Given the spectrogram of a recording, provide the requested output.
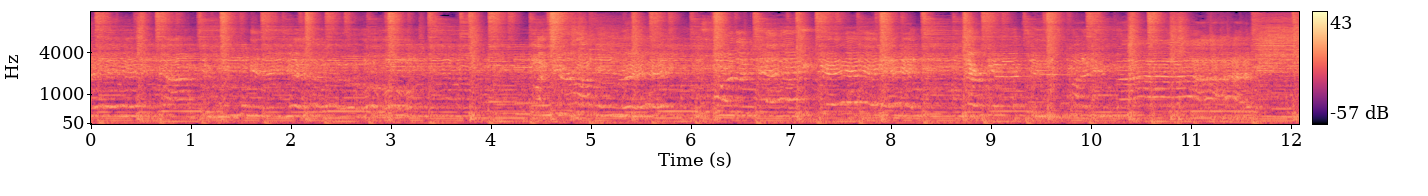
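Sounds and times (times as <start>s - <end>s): bass guitar: 0.0s - 12.0s
distorted electric guitars: 0.0s - 12.0s
drum kit beat: 0.0s - 12.0s.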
